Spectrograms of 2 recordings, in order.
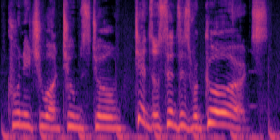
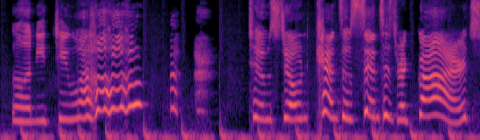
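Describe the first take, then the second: First: It is said in a low, deep voice. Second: It is said in a high, girlish voice.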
